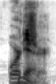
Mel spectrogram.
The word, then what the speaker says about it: Warwickshire: You know, I said, okay, well, we don't pronounce the second W, but apparently it's not Shire, it's Sure. Warwickshire.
